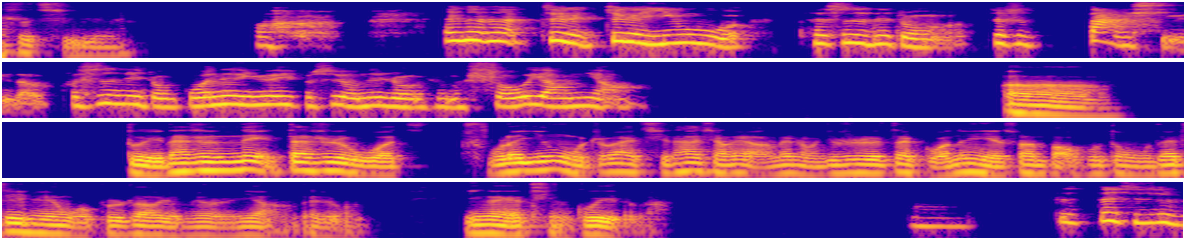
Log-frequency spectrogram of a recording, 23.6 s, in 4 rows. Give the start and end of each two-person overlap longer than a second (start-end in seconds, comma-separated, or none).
none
